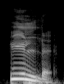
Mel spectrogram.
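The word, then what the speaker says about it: field: देखिए बिल्कुल ध्यान से देखिएगा, एफ आई ई एल डी फील्ड, इसे फील्ड नहीं पढ़िएगा, फील्ड, क्योंकि यहाँ पे दो भवेल एक साथ है तो एक भवेल साइलेंट होता है।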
